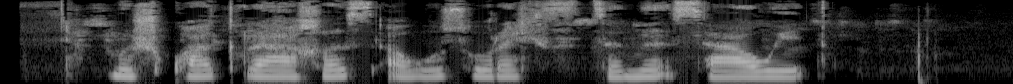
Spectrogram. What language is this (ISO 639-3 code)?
abk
